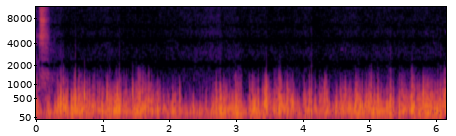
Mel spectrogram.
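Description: Strong wind buffeting the microphone: loud, gusty noise that rises and falls irregularly.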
